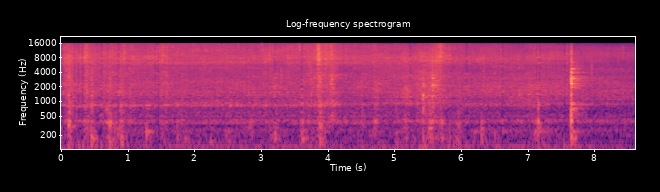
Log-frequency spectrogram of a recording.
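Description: Marinated beef chunks and lemongrass stalks sizzling in oil in an Instant Pot's stainless-steel inner pot on the sauté setting. A spatula stirs them, scraping and clicking against the pot now and then, with the sharpest knock near the end.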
